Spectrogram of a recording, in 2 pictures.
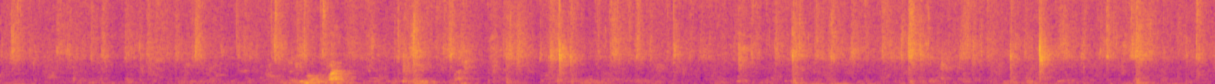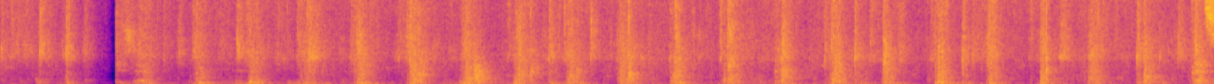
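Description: Footsteps of a group of people walking on a wooden floor, scattered at first; from about halfway on, the steps fall into a shared, even beat of about two a second.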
